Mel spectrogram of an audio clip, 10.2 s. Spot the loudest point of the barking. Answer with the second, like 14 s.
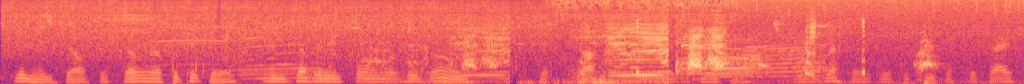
7 s.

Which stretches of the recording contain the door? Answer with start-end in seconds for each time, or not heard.
not heard.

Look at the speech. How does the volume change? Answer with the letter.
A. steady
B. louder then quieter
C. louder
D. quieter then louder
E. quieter
E.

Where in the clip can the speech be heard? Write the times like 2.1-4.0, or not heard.
0.0-4.8, 5.3-10.1.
